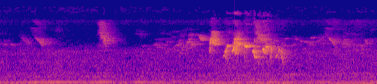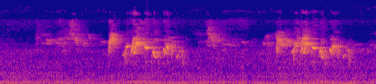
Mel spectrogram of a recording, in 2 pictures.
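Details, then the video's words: Baghdadi-style song from an untrained bulbul: three lively warbled phrases spaced about three seconds apart. Each phrase has fluty whistles run into a brief chatter, with soft background hum. "بلبل طور بغدادي خام"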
